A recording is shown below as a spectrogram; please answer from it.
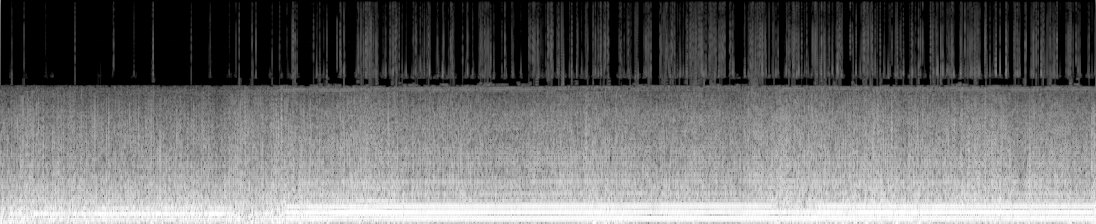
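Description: RC model airplane's engine running steadily, heard up close from a camera mounted on the plane. It drones on one pitch, and about three seconds in it grows louder and slightly higher as the throttle is opened, then holds.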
